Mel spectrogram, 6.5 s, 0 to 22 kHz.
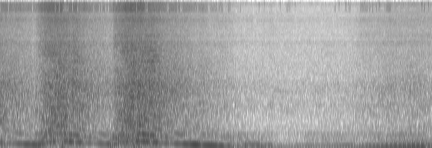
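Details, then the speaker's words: Turbocharged AWD Honda Civic EM2 first start after turbo install with 1000cc injectors and new 3-inch unbaffled exhaust; engine blips then settles to a quiet, even low idle, spitting out condensation; normal idle. "Yeah, it's got to spit out all that water, all that humidity and condensation. But it sounds good, dude. What do you think? Can't even hear it."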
